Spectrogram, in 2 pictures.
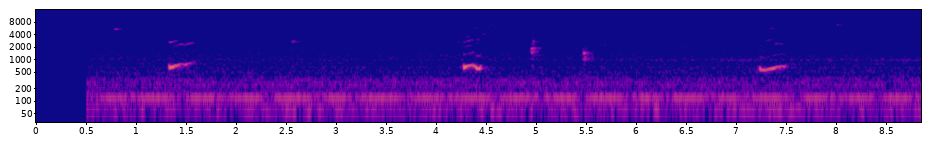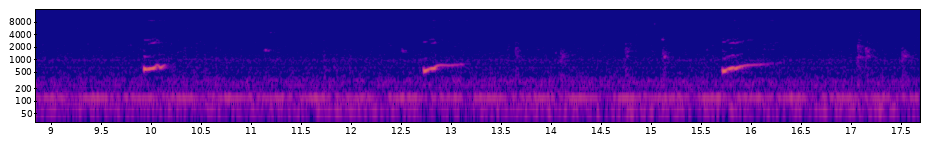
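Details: Sleeping domestic cat snoring indoors: faint, short squeaky notes that rise and repeat roughly every three seconds with each breath, over a steady low hum.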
